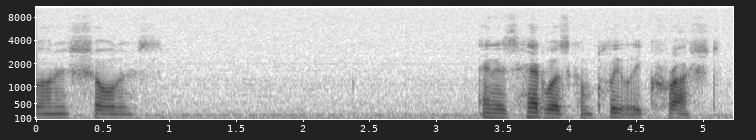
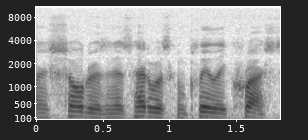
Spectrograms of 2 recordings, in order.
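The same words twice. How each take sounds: First: It is said slowly, pausing before the punchline. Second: It is said fast, rushing into the punchline. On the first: The listener gets time to think before the punchline. The speaker calls it right. "here's how the joke should be told" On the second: The listener gets no time to think about it. The speaker calls it wrong. "when you have to say it fast"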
